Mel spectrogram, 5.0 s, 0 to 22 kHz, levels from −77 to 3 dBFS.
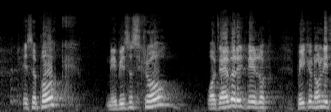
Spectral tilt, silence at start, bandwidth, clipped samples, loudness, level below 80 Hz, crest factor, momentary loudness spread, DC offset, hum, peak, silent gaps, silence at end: -4.5 dB/octave; 0.35 s; 14.5 kHz; under 0.1%; -18 LUFS; -56 dBFS; 16 dB; 14 LU; under 0.1%; none; -2 dBFS; none; 0 s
